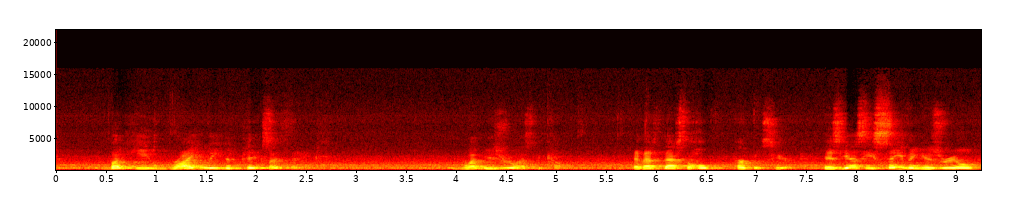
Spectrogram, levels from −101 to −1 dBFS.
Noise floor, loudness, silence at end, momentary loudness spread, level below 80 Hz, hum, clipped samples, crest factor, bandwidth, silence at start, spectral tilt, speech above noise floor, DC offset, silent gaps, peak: -47 dBFS; -26 LUFS; 0 s; 23 LU; under -90 dBFS; none; under 0.1%; 18 dB; 9.6 kHz; 0 s; -5 dB/octave; 22 dB; under 0.1%; none; -8 dBFS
